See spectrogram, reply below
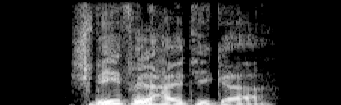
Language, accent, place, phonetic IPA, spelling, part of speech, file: German, Germany, Berlin, [ˈʃveːfl̩ˌhaltɪɡɐ], schwefelhaltiger, adjective, De-schwefelhaltiger.ogg
- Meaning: inflection of schwefelhaltig: 1. strong/mixed nominative masculine singular 2. strong genitive/dative feminine singular 3. strong genitive plural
